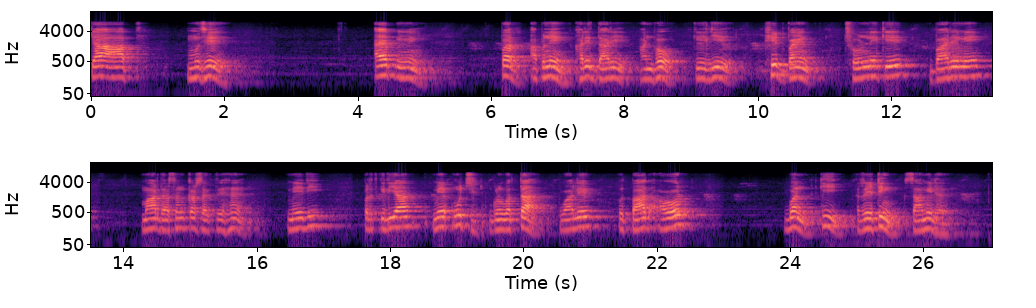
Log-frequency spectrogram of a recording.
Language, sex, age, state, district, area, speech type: Hindi, male, 60+, Uttar Pradesh, Ayodhya, rural, read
